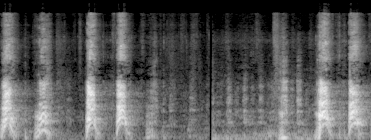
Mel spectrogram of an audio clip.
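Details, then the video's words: Angry, aggressive dogs barking at the camera or toward an off-screen sound: sharp, harsh barks in quick pairs, a brief pause with panting and low shuffling, then another burst of three barks. "ANGRY Dogs Barking Sound Effects Aggressive Dogs Barking Compilation"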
